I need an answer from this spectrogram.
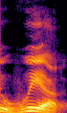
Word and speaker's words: where: तो देखिए WH यहाँ पे वा के रूप में कर दिए और ईयर हो जाएगा वेयर।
